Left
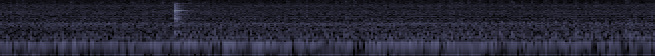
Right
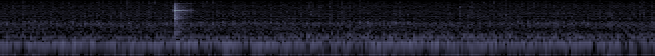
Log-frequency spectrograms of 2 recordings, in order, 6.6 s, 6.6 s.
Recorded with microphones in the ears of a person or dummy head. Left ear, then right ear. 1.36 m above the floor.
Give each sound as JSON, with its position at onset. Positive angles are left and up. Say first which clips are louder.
{"t": 1.7, "sound": "a piano", "louder": "right 4 dB", "side_deg": -45, "distance_m": 1.2}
